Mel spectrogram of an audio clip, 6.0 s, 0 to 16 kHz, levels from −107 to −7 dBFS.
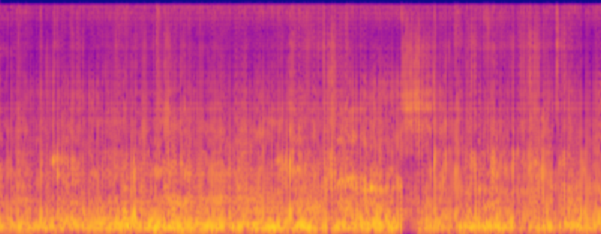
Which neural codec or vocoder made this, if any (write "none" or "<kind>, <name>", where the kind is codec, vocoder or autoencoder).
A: vocoder, BigVGAN v2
